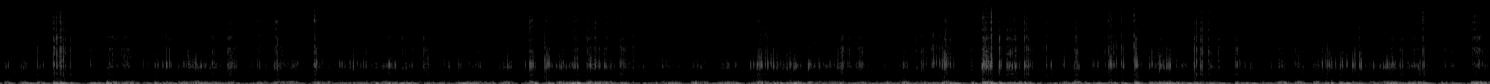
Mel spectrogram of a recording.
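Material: Metal.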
